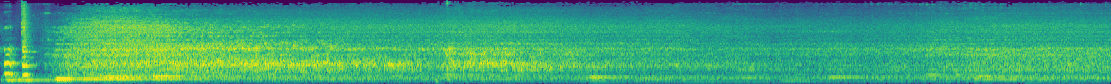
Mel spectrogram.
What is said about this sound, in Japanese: 私がドライヤーを。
